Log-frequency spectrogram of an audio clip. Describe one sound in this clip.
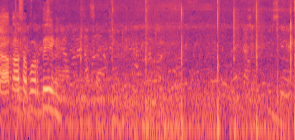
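A basketball bounces repeatedly on a hard court.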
